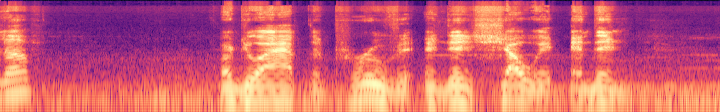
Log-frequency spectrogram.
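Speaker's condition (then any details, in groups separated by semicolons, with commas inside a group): Slurred speech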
